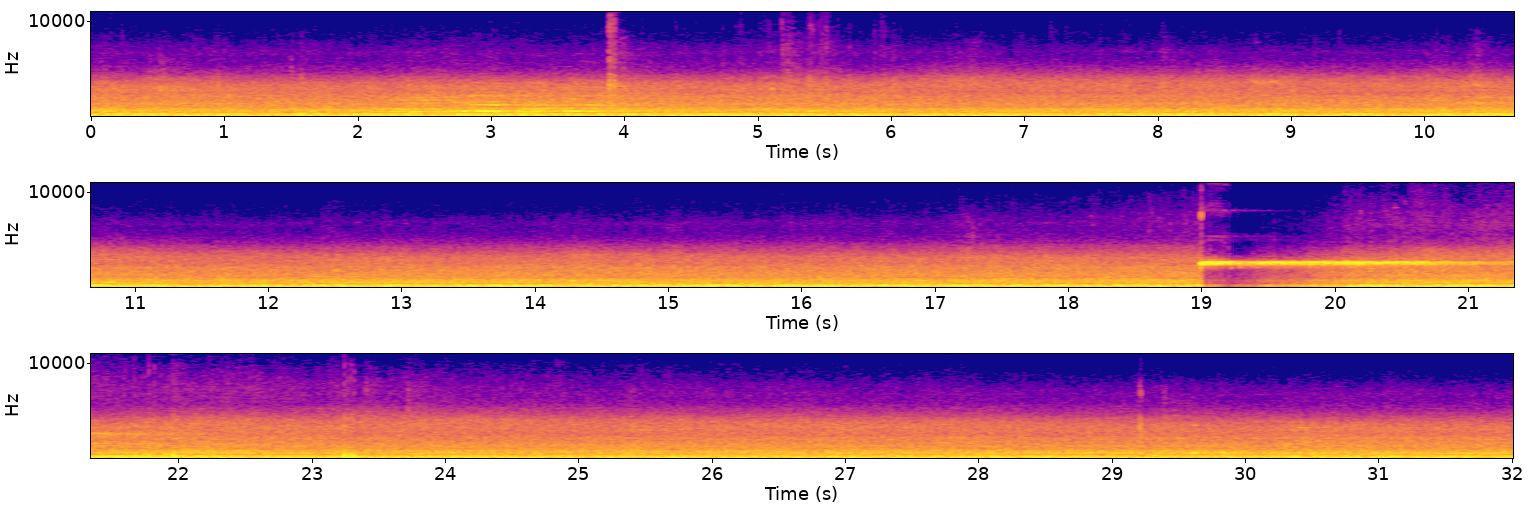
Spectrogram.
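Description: Steady indoor velodrome ambience during a track race: a constant hum under a haze of crowd murmur and faint voices. About nineteen seconds in, the sound cuts out for a moment, then a high steady tone sounds for about two seconds.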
